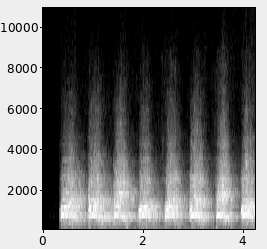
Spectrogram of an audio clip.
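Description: A crowd's massed shout, sampled and looped so that it repeats identically about twice a second, opening an industrial dance track.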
